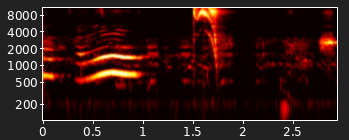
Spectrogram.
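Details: Pet rose-ringed parakeet talking with a person, giving a drawn-out rising-falling voice-like phrase, then a sharp high squeak and softer murmurs over a steady low hum.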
